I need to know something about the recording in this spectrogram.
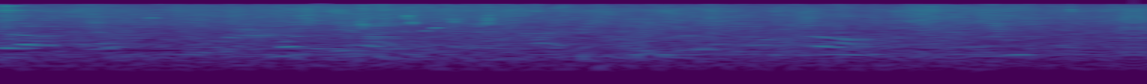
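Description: A wet fish slaps against a board.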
